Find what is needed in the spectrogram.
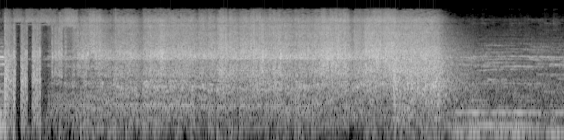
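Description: A long string of firecrackers going off: a few separate bangs at first, then a dense, rapid crackle of reports lasting about six seconds that cuts off abruptly near the end.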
